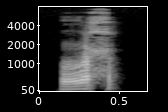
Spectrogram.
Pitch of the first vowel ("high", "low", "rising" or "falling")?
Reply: rising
